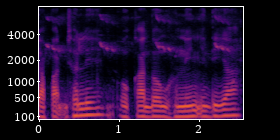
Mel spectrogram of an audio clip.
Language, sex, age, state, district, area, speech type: Santali, male, 30-45, West Bengal, Birbhum, rural, spontaneous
